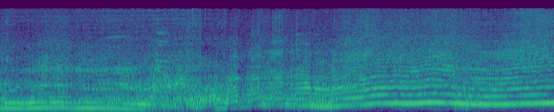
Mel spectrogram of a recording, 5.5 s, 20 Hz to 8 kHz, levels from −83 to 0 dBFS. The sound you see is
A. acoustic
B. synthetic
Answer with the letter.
A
